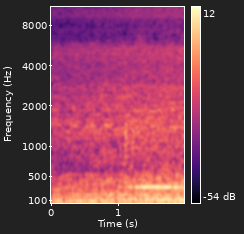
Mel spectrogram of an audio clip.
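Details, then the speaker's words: 2002 Chevrolet Avalanche with a dual electric fan upgrade, engine below operating temperature and AC off: a low steady, even idle with no fan running; normal. "still got no fans right now so whenever it gets up to temperature I'll show you all the other one kicking on"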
